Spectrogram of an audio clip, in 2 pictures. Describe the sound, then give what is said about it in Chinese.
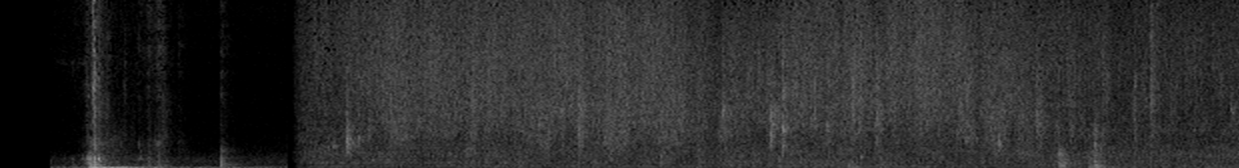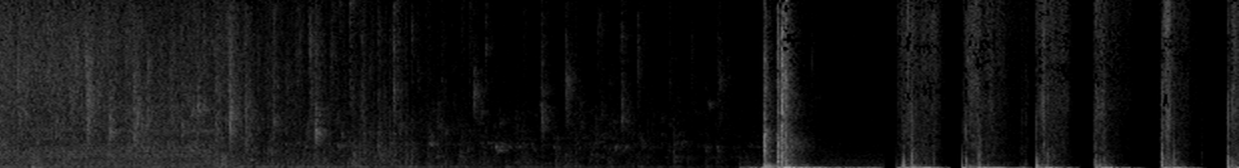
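Shower water runs with a steady, hissing spray for about ten seconds. A few sharp knocks come just before it, and a quick series of clicks and taps follows after the water stops. “你让我先去洗澡。”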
